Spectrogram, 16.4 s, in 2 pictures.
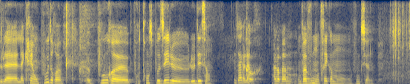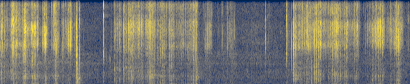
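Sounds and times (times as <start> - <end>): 
speech: 0.0 - 7.7
pounce wheel perforating paper along letter outlines: 7.6 - 9.8, 10.5 - 12.9, 13.9 - 16.4.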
